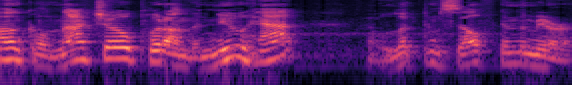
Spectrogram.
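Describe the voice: The voice makes big pitch swings with a bright, sharp tone. A husky, rough edge runs through it. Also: man, fairly high pitch for a man, moderate pace.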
